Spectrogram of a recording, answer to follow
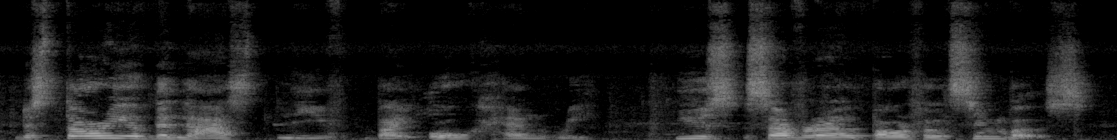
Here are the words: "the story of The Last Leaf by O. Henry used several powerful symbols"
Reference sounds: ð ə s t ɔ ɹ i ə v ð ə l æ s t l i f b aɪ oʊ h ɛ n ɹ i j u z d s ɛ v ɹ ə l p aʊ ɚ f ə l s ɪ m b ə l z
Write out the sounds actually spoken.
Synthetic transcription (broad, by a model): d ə s t ɔ ɹ i ə v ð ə l æ s t l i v b aɪ oʊ h ɛ n ɹ i j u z s ɛ v ɹ ə l p aʊ ɚ f ə l s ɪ m b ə l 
